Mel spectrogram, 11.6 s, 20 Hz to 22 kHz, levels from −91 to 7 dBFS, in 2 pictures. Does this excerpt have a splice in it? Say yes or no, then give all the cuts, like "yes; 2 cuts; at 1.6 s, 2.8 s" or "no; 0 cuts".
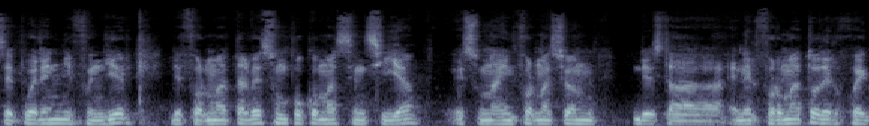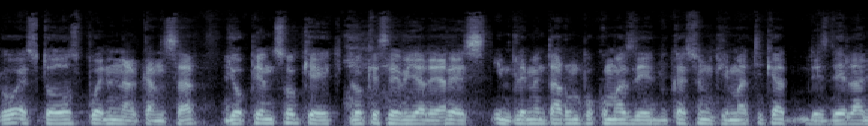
yes; 2 cuts; at 6.0 s, 8.8 s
